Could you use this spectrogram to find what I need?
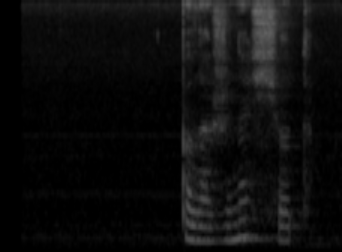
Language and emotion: Russian, neutral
